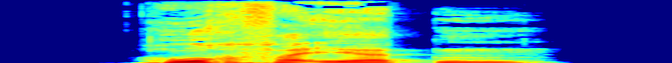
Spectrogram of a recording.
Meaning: inflection of hochverehrt: 1. strong genitive masculine/neuter singular 2. weak/mixed genitive/dative all-gender singular 3. strong/weak/mixed accusative masculine singular 4. strong dative plural
- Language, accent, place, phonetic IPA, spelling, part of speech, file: German, Germany, Berlin, [ˈhoːxfɛɐ̯ˌʔeːɐ̯tn̩], hochverehrten, adjective, De-hochverehrten.ogg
